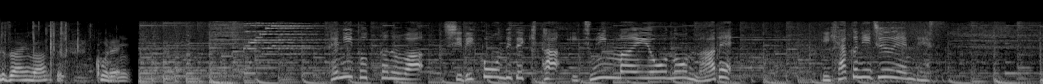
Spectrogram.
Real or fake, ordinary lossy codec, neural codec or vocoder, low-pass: real; none; none; none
